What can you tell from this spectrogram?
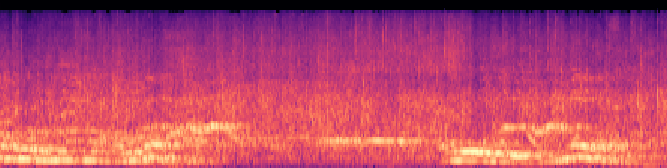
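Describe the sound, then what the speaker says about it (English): Congregation applause during a church service, clapping running throughout beneath loud singing or sustained vocal tones and voices, with the crowd noise staying fairly even. "Give him another round of applause."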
